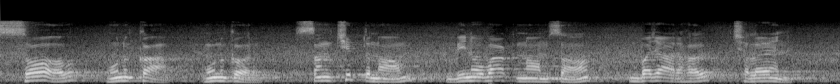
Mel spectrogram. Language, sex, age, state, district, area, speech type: Maithili, male, 30-45, Bihar, Supaul, rural, read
